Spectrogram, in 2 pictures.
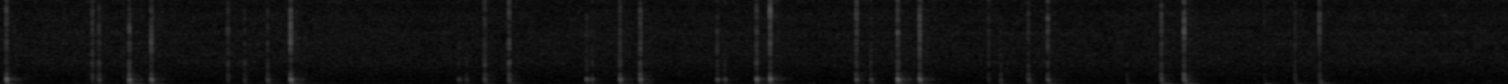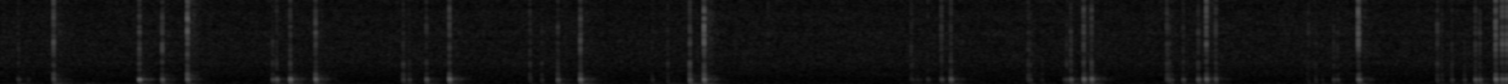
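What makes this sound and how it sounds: Fingernails tap and scratch the glass screen of an iPhone X lying face up on a mat. The result is a quiet, irregular run of short, dry clicks with very little ring, coming in small bursts with brief pauses between them.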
